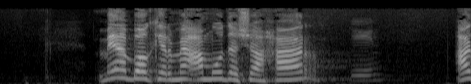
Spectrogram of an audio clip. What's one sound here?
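A middle-aged woman speaks through a handheld microphone.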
